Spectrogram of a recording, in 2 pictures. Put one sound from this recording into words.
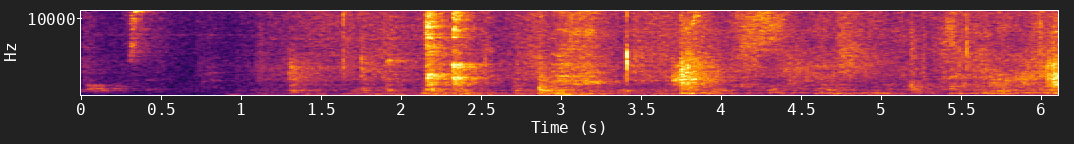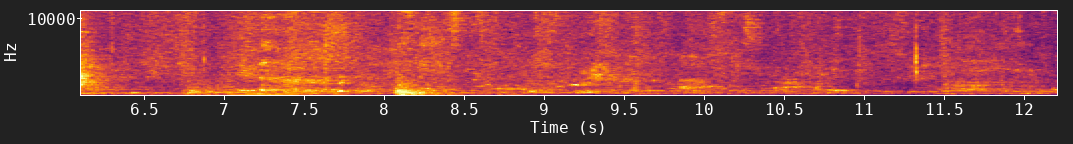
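Children chatter and move about in a busy, echoing room.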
